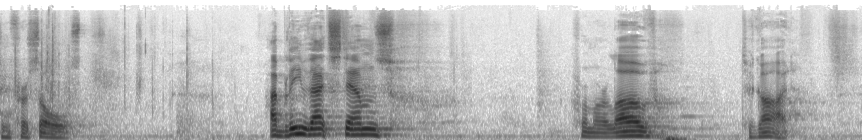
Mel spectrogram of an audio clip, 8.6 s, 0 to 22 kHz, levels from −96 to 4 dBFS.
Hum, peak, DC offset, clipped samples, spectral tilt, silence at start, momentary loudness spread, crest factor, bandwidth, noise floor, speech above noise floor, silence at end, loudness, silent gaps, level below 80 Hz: none; -2 dBFS; under 0.1%; under 0.1%; -5 dB/octave; 0 s; 19 LU; 20 dB; 17 kHz; -52 dBFS; 34 dB; 0.2 s; -18 LUFS; none; -46 dBFS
